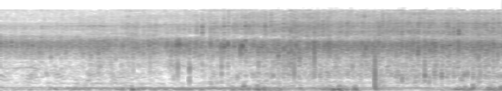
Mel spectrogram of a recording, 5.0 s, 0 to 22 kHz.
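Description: Water gushes steadily from a new 2021 Rotan 24-volt solar DC submersible pump run on 270-watt panels at a freshly drilled borewell. The strong, continuous rush grows slightly louder midway and stays close.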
